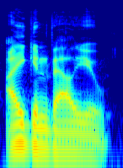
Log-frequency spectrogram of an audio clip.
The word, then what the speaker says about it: eigenvalue: I'm going to say it's pronounced eigenvalue.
